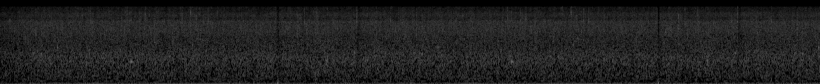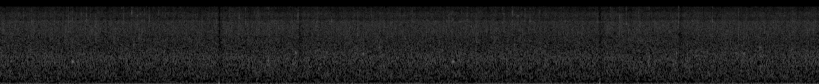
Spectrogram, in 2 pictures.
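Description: Steady rainfall, a dense, even hiss of rain with no separate drops standing out.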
